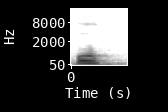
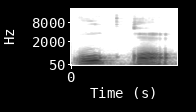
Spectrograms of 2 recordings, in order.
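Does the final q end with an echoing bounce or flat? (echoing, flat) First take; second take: flat; echoing. First: The final q stops flat, with no echo. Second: The final q bounces with an echoing release. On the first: The speaker calls it wrong. "উক না বলে" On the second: The speaker calls it right. "প্রতিধ্বনির মতো হবে অর্থাৎ দুইবারের মতো উচ্চারণ হবে"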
